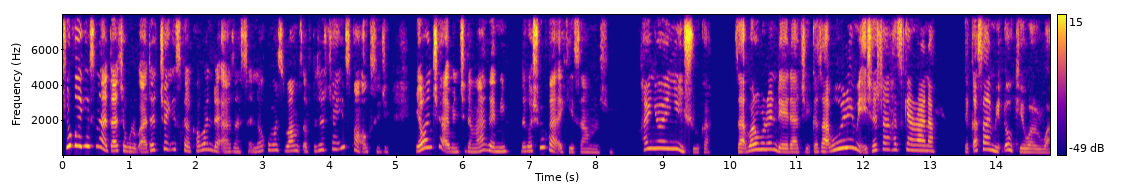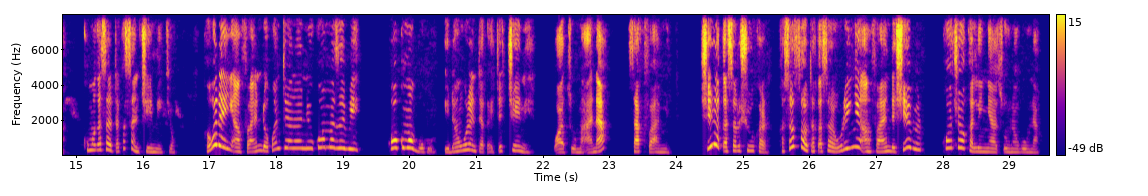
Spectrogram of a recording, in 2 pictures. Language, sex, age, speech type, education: Hausa, female, 15-29, spontaneous, tertiary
